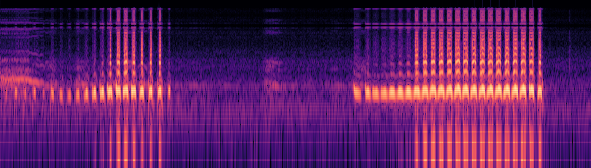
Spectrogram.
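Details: Tawny owl male at the nest site in late December, female waiting outside the entrance. A short quavering note breaks off, then after a pause a longer rising, rapidly pulsed wavering call follows.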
